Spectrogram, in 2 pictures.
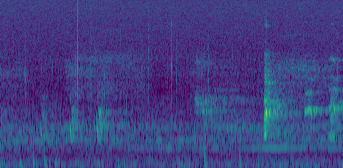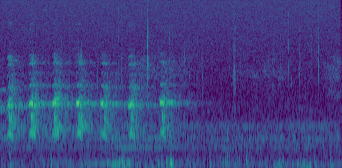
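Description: A wild turkey gobbler gobbles in a rapid rattling burst at moderate distance, set against soft rustling and scattered thumps.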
